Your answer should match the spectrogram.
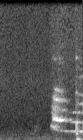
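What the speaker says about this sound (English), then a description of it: "kitties are meowing" Cats meowing, a short pair of fairly faint meows heard close by, one drawn out and a second shorter call just after, with no one talking.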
